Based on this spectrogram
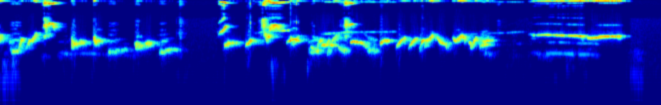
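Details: White-rumped shama of the Medan type singing loud, rich whistled phrases. Quick rising and falling slurred notes come in bursts of two to three seconds with brief pauses, ending on a steady held whistle. No other sounds.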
